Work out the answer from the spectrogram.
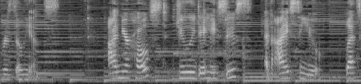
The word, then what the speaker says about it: De Jesus: Oh my gosh, that's not how you say it. It's Julie De Jesus. Julie De Jesus de Jesus. Yep. It's Julie de Jesus. And I am still learning how to say that last name.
